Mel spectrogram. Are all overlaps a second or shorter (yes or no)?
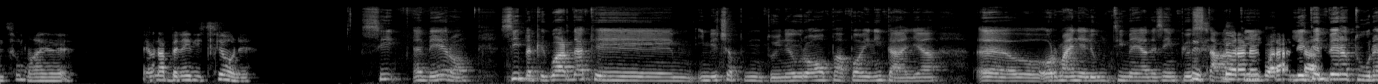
no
